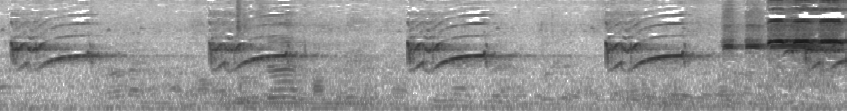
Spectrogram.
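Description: A short, high chirp repeating about once a second, steady in rhythm, with a brief steady high tone near the end.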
